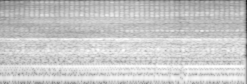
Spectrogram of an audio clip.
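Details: Chevy Tracker eight-valve four-cylinder that had been running rough and misfiring, started with carb cleaner: a steady, even idle with no stumbles, running much better.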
